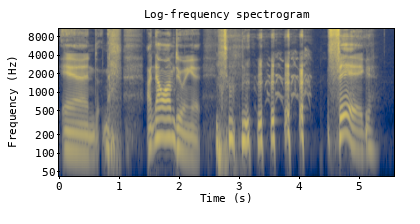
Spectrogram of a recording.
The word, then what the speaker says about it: Frigg: Fig and there is an R in there, but I don't hear him pronounce it.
